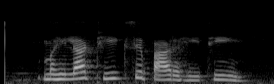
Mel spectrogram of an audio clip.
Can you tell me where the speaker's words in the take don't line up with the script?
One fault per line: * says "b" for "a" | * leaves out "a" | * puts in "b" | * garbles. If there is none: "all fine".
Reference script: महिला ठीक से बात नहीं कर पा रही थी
* leaves out "बात नहीं कर"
